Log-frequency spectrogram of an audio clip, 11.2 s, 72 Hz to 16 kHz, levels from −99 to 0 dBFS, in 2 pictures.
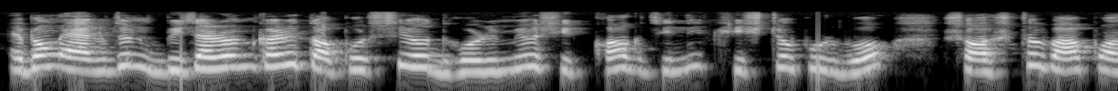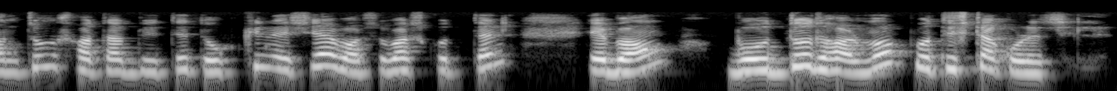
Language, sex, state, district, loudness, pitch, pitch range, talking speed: Bengali, female, West Bengal, North 24 Parganas, -18 LUFS, 260 Hz, 240-300 Hz, 120 wpm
